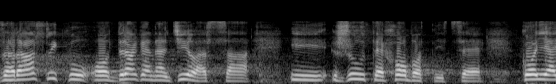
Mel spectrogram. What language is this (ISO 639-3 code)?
srp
